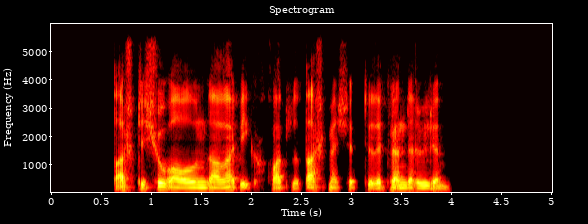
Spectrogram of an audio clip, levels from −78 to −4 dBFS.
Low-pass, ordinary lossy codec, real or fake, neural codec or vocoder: 5.4 kHz; Opus, 64 kbps; fake; codec, 24 kHz, 0.9 kbps, WavTokenizer, small release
